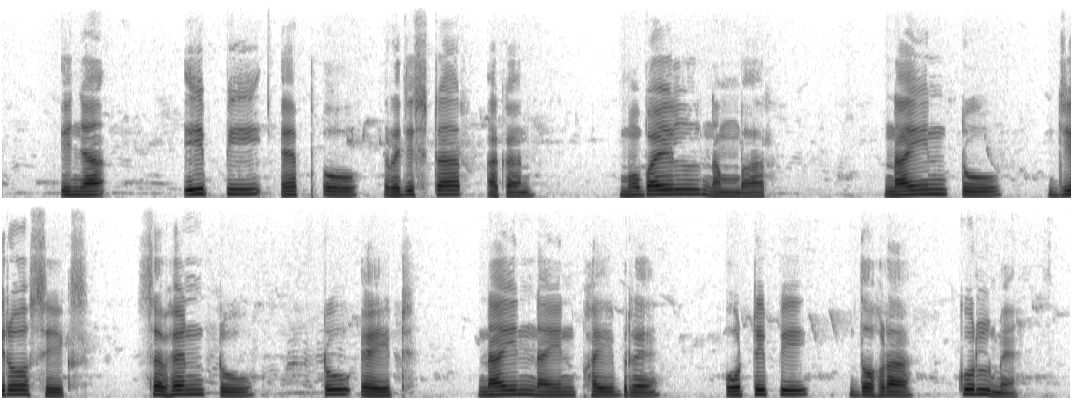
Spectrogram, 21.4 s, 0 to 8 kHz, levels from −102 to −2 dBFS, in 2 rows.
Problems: none marked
